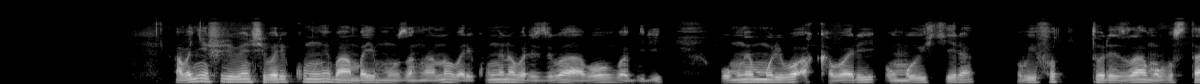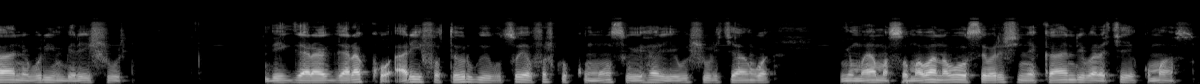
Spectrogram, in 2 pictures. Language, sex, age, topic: Kinyarwanda, male, 25-35, education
